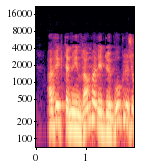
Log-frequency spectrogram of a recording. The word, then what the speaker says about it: ط: ce point d'articulation donc la 16e lettre de l'alphabet ta se prononce au niveau de la pointe de la langue qui vient toucher l'avant du palais au niveau des incisives supérieurs ta ta c'est l'équivalent de ta du français tel que dans les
